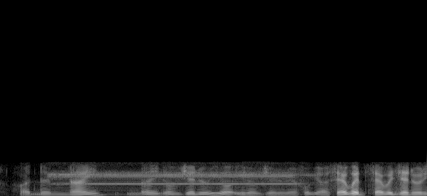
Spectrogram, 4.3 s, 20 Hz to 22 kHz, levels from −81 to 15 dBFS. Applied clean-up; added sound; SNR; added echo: none; Alarm; 11 dB; none.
